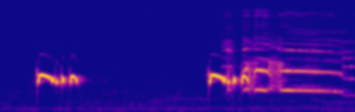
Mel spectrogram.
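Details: Zebra dove, a local Indonesian bird singing to provoke a rival. Two rapid, pulsing coo phrases; a rooster crows loudly over the second and trails off in a long drawn note.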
